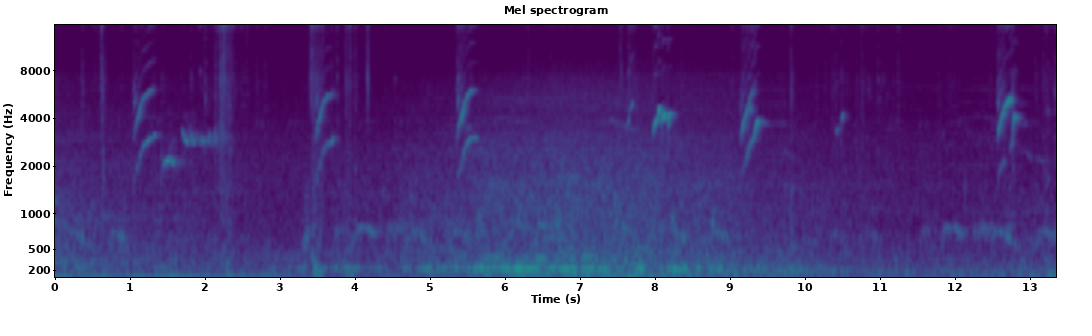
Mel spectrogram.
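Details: Canary giving sharp, high chirps that sweep steeply downward, in irregular bursts of one to three notes about a dozen times over thirteen seconds, over a steady low hum with faint soft lower-pitched notes behind.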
